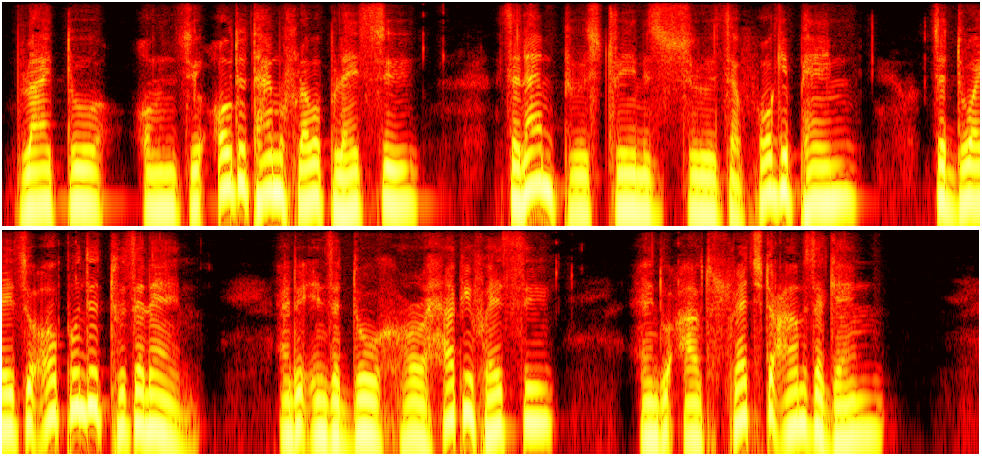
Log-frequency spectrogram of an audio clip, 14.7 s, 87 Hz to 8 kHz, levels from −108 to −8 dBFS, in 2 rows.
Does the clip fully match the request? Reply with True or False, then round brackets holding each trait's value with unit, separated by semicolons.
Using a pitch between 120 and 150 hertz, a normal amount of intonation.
True (135 Hz; 3.5 semitones)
